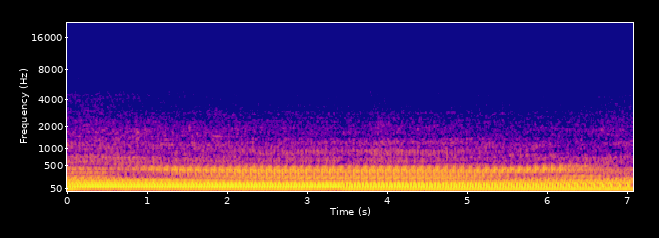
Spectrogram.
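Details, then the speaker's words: Ford 4.6 V8 truck, just back after months at a shop and jump-started on a dead battery: heavy, lumpy, stumbling idle that wavers, running really bad. Cause still unknown; it later cut out and would not restart, with a no-oil-pressure warning. "I'm gonna show you guys how it's running, because it is running really bad right now."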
